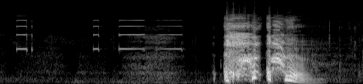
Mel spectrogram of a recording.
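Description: A few faint electronic beeps, then two loud, harsh bursts of coughing and throat clearing close to the microphone.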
